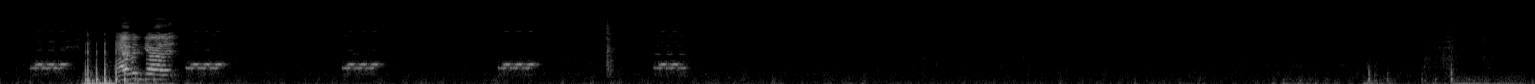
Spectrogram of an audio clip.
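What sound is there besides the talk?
landline house phone beeping in its dock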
